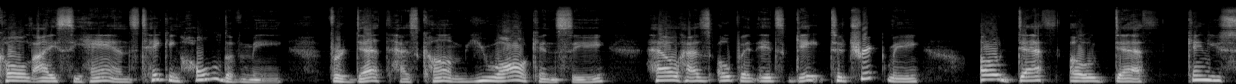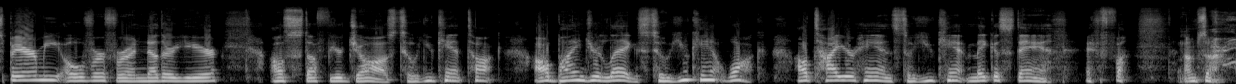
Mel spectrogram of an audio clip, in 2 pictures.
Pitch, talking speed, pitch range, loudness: 165 Hz, 160 wpm, 150-185 Hz, -21 LUFS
